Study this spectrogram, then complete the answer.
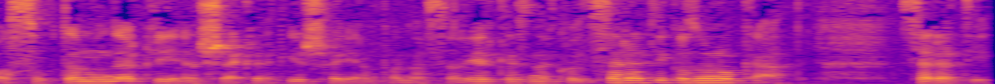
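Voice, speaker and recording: A woman at a very fast pace, fairly low in pitch, with fairly even intonation. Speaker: psychologist. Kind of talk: interview.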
